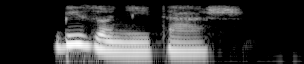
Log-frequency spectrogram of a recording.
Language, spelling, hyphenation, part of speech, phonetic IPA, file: Hungarian, bizonyítás, bi‧zo‧nyí‧tás, noun, [ˈbizoɲiːtaːʃ], Hu-bizonyítás.ogg
- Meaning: proof (any effort, process, or operation designed to establish or discover a fact or truth)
